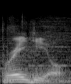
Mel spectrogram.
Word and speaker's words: Bragiel: My name is Bragiel, that's B-R-A-G-I-E-L. It's pronounced Bragiel. Originally though, it was Bragiel. And that's the Polish version before it got Americanized.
